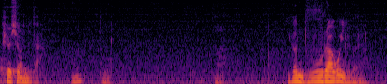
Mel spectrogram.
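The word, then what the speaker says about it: ν: 점성 계수 를 뮤를 일도 롤온 않은가 이걸 누우라고 표시합니다 이건 누우라고 이걸 2 라고 읽고 롭은 의 뷰 우리 로우는 이건 탄이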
